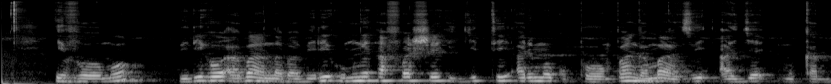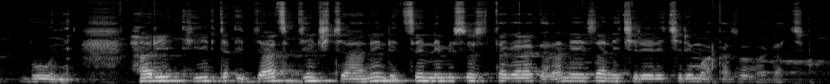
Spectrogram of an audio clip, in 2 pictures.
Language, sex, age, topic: Kinyarwanda, male, 18-24, health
